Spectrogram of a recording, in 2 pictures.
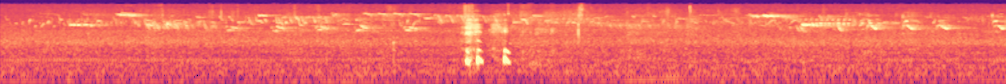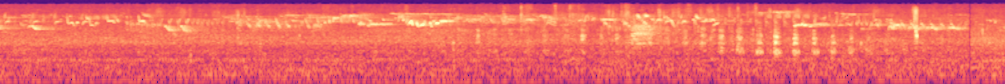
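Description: Small birds chirping and singing throughout, with two short, loud calls close together about six seconds in and a quick run of calls near the end.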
